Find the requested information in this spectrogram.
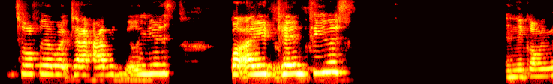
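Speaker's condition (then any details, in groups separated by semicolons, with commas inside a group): Cerebral palsy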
